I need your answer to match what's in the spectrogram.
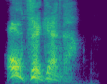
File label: Pirate Elite Male Patrol Line; NPC; Heist Thug Captain Patrol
